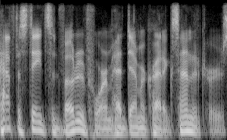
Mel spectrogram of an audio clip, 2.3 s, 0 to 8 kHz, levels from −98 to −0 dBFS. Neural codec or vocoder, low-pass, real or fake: none; 7.2 kHz; real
